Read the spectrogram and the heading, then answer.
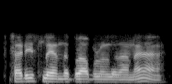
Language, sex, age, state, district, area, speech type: Tamil, female, 18-30, Tamil Nadu, Dharmapuri, rural, conversation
